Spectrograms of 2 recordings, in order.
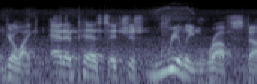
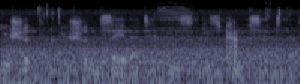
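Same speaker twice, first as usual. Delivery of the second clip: whispered, much softer aside; hushed warning; 5 semitones lower, 10 dB quieter than usual. Acted. [name] quietly warning the players about the touchy priest.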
